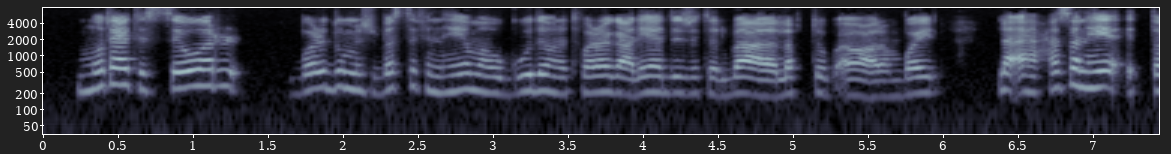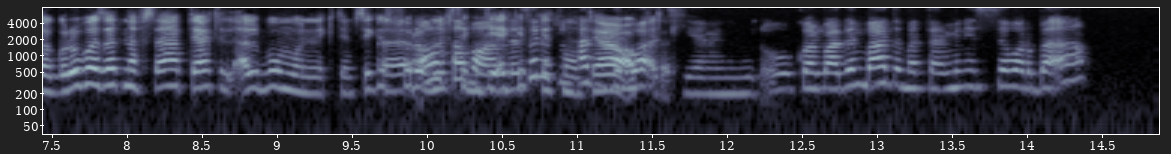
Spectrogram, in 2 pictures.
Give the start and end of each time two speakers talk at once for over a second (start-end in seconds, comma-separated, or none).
9.7-11.4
